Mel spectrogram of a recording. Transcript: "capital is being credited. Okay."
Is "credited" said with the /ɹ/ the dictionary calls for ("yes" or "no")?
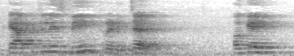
yes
